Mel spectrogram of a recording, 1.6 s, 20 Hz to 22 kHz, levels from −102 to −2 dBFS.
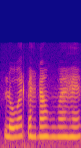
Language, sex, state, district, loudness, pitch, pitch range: Hindi, female, Chhattisgarh, Raigarh, -22 LUFS, 245 Hz, 240-250 Hz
